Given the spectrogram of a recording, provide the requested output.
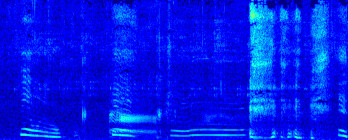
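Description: A Shih Tzu puppy gives high, squeaky whines that slide downward, then a burst of short yips.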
